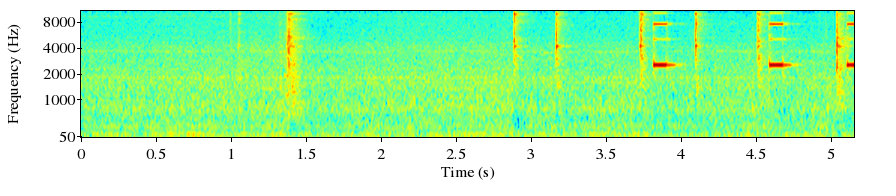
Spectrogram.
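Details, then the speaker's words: Relay removed from a Rotel RB-1092 Class D amplifier (powered, not in protection, no output) checked on audible continuity: tester silent, then short irregular beeps only when tapped; intermittent contacts, relay bad, to be replaced. "it works when you tap it just like when I tapped in the amplifier came on for a little bit but this relay is not good"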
